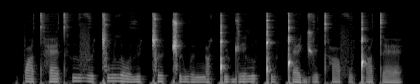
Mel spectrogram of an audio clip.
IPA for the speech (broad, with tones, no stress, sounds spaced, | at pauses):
p ɑ˧˩ t̪ʰ æ˧˩ t̪ʰ ɯ˦˥ v ø˧˩ ǀ u˦˥ l o˧˩ ð y˧ ǀ ø˦˥ ǁ ɯ˧ w ø˧˩ ŋ ɑ˦˥ ǃ y˧ ɖ e˦˥ l u˦˥ ǃ u˧ ǃ æ˧˩ d͡ʒ ø˧ t̪ʰ ɑ˧ f o˧ ǃ ɑ˦˥ t̪ æ˧˩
